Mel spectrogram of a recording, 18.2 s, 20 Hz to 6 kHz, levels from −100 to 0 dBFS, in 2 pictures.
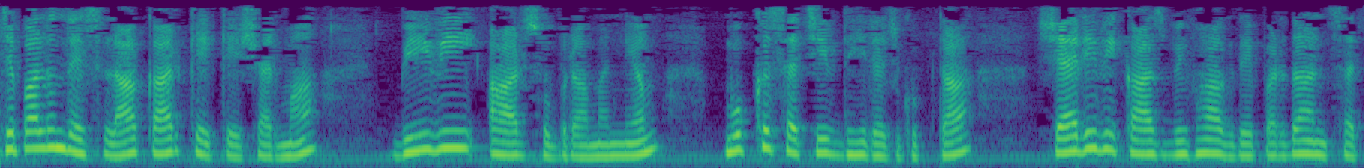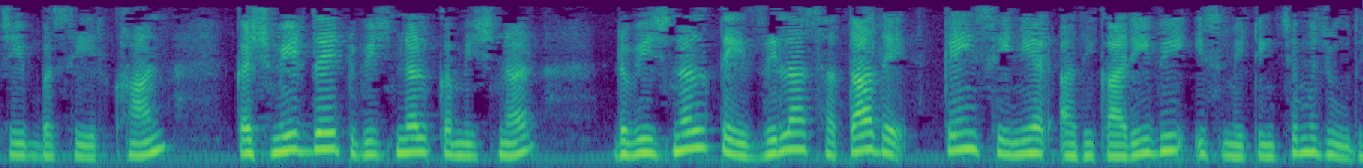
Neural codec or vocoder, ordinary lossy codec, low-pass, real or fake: none; MP3, 24 kbps; 5.4 kHz; real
